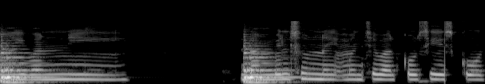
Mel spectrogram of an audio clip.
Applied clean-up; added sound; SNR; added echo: none; Bowed string instrument; -3 dB; none.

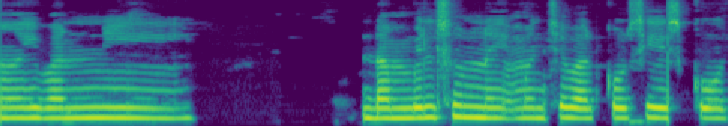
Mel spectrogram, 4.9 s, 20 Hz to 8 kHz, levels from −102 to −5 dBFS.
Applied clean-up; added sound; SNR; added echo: none; none; none; none.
